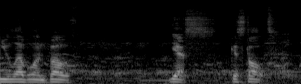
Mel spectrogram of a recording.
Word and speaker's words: Gestalt: Yes, Gestalt. Or Gestalt, if you're to pronounce it a little bit more efficiently. It's kind of the SH.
